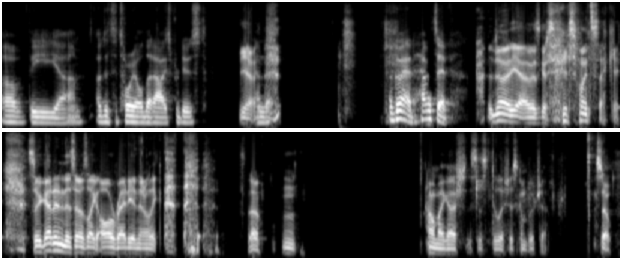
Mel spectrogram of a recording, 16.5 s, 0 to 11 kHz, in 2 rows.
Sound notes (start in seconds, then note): 11.9 clears throat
